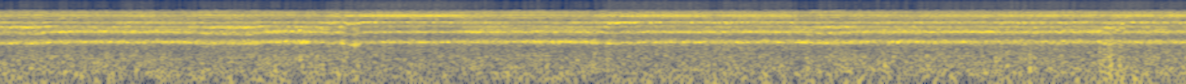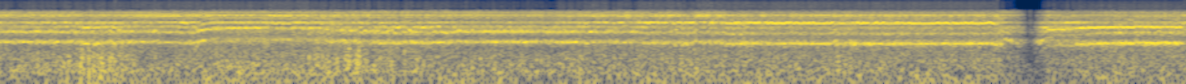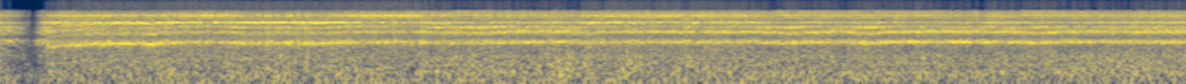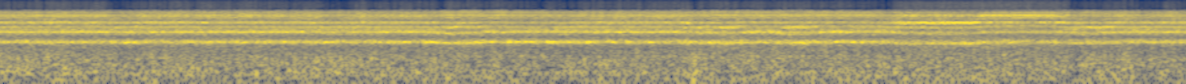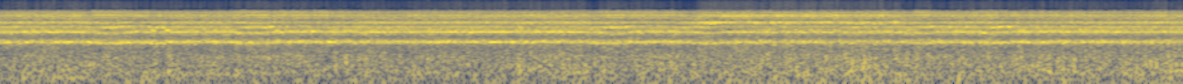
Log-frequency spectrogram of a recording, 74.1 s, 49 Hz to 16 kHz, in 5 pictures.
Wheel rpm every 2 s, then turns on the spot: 220, 220, 230, 230, 230, 230, 230, 230, 250, 270, 230, 220, 200, 170, 160, 170, 210, 220, 230, 230, 230, 230, 230, 230, 230, 230, 230, 220, 220, 230, 230, 230, 230, 230, 230, 230, 230.
none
